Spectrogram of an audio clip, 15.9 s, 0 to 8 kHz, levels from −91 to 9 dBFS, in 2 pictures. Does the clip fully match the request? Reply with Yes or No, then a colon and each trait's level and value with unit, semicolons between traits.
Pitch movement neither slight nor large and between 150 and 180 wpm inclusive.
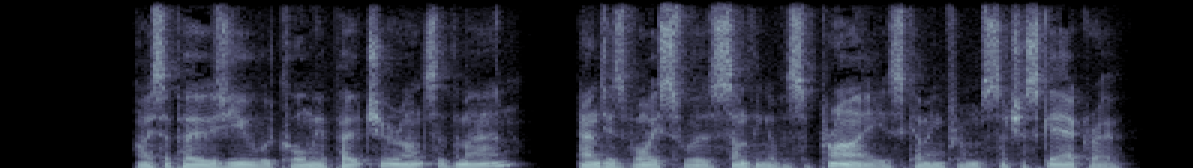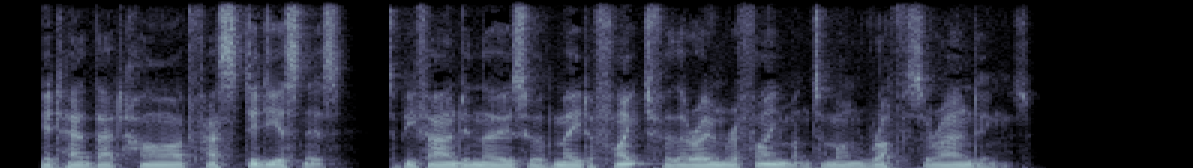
No: narrow, 2.3 semitones; average, 175 wpm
